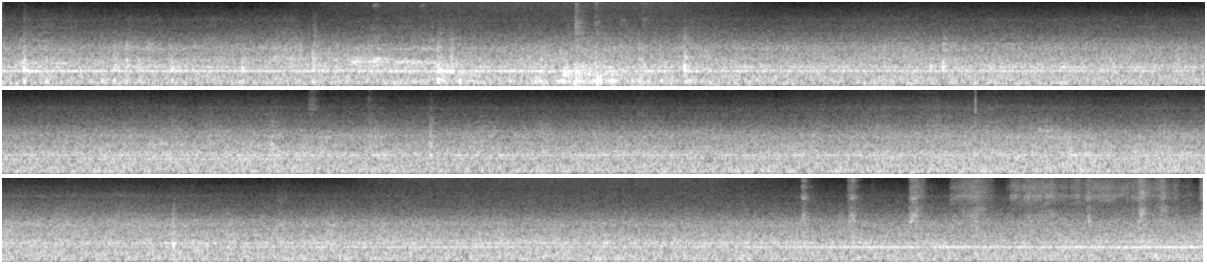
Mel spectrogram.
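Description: A train rumbles steadily along the rails with a steady humming whine.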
